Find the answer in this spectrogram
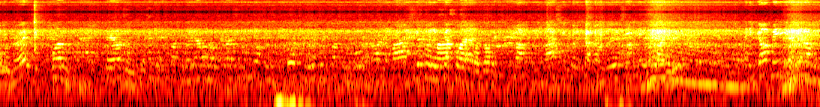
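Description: Indistinct talking, with no words clear enough to make out, and a single sharp click about half a second in.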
